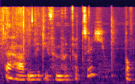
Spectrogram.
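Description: A plastic bag crinkles in a hand.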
